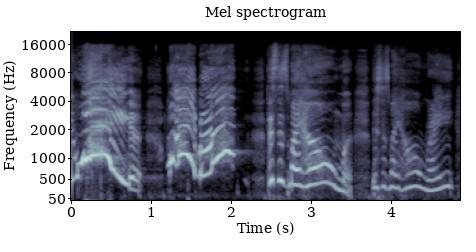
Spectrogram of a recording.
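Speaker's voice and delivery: put-on very high, shouted child's protest; hammed-up plea, shrieked then fading; mock anguished cry. Acts Villanelle protesting to mother.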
